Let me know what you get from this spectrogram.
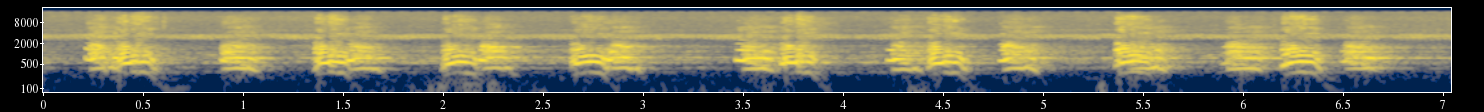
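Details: Coonhound barking treed during a night raccoon hunt: loud, hoarse, evenly spaced barks, about one or two a second, with a steady high insect-like hum behind.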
